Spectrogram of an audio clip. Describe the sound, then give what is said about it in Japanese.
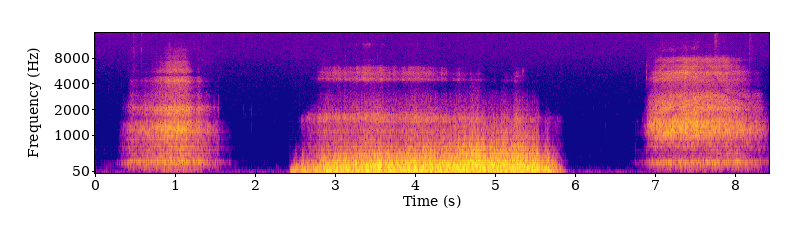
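Three breaths blown into the ear: a soft airy exhale, then a long, loud, rushing blow with a rumbling wind-on-microphone quality, then another soft breathy puff. No one speaks. “ご主人様はこんな風に突然耳に吐息を吹きかけられるいたずらをされたことがありますか。”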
